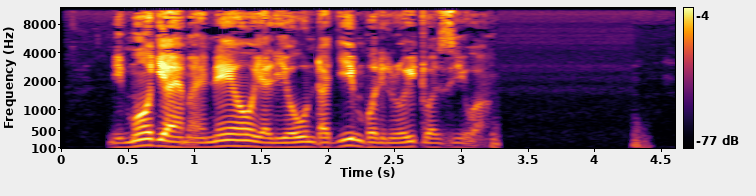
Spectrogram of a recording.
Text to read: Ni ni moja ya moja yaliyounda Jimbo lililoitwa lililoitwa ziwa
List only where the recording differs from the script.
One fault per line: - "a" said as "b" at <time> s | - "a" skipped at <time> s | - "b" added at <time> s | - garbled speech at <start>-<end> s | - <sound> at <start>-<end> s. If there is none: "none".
- "ni" skipped at 0.5 s
- "moja" said as "maeneo" at 0.9 s
- "lililoitwa" skipped at 2.8 s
